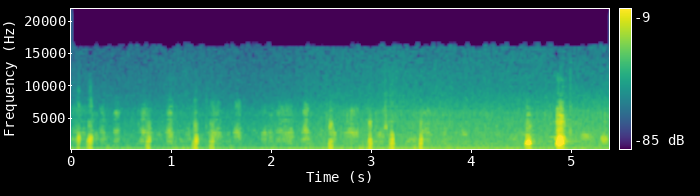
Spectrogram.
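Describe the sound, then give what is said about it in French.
Ducks on the ponds of the hill of Hampstead quack repeatedly over a low, steady outdoor rumble, with two louder quacks near the end; no one speaks. “Est-ce que la famille Karl Marx, quand elle venait sur cette colline de Hampstead, entendait ces canards dans ces plans d'eau ?”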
